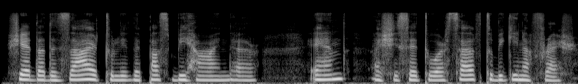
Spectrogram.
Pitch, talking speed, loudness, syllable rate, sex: 205 Hz, 195 wpm, -17 LUFS, 5.4 syllables/s, female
